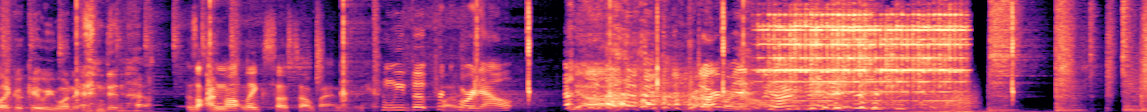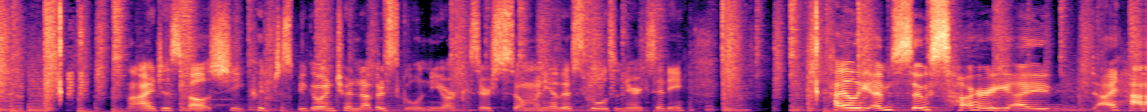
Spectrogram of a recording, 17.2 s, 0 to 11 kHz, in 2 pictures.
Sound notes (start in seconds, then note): 5.3 bell ringing; 7.2 suspenseful music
